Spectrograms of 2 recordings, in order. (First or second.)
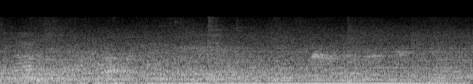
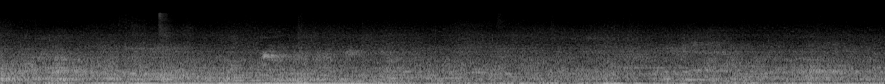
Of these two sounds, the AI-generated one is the second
